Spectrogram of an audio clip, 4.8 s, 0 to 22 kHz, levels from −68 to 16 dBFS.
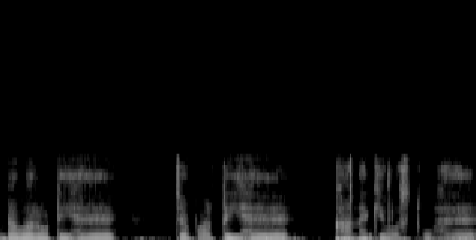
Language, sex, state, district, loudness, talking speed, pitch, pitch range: Hindi, male, Chhattisgarh, Sarguja, -21 LUFS, 115 wpm, 130 Hz, 125-140 Hz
